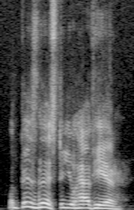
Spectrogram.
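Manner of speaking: loud, high-pitched yell calling out. Playing a character, calling out to distant giants: yelling out to giants. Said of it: "I'm gonna yell out to the giants".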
